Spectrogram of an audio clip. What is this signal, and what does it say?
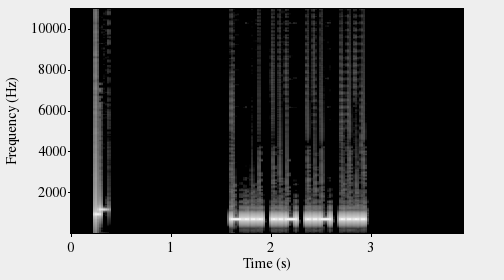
Morse code, heard as a keyed tone, about 34 wpm, 700 Hz. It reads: BUUH
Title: Four Challenging Letter-Number Combinations 35wpm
